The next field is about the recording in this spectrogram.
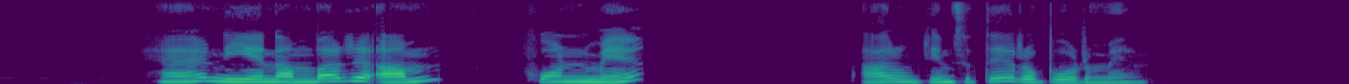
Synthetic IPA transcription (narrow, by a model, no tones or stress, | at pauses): hɛ̃nijənɐmbəɾːɛʔam | pʰonmẽ | aɾũmkinsət̪eɾɔpoɾʈmẽ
